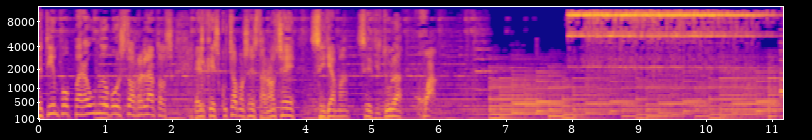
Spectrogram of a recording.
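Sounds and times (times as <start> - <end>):
speech: 0.0 - 6.2, 6.8 - 7.1
alarm clock bell ringing: 7.9 - 11.1.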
